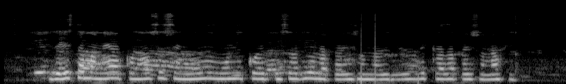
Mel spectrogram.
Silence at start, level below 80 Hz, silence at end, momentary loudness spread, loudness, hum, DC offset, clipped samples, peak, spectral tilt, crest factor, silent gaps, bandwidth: 0.35 s; -56 dBFS; 0.5 s; 7 LU; -22 LUFS; none; under 0.1%; under 0.1%; -6 dBFS; -6.5 dB/octave; 16 dB; none; 11.5 kHz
